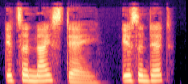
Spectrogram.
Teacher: The tone going up at the end tells the listener that you're asking a question.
